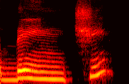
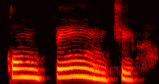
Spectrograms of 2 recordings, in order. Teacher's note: se eu tenho palavras terminadas em e, ele vai ser pronunciado como i, então a minha última sílaba te vai ser pronunciada ti também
